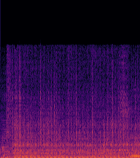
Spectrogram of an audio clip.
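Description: Lavazza capsule coffee machine's pump starting about a fraction of a second in and buzzing steadily as it brews, a loud, even mechanical hum.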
